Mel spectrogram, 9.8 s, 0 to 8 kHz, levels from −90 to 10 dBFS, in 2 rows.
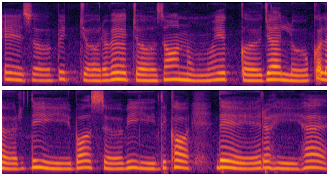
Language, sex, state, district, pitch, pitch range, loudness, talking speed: Punjabi, female, Punjab, Kapurthala, 215 Hz, 200-235 Hz, -17 LUFS, 85 wpm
